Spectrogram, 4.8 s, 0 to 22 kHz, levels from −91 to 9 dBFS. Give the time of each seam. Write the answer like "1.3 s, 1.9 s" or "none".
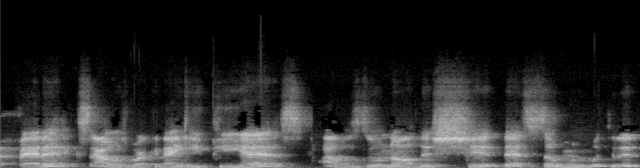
2.3 s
